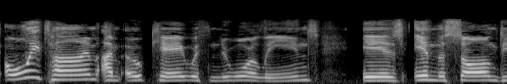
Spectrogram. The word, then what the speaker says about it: New Orleans: It's New Orleans, not New Orleans.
